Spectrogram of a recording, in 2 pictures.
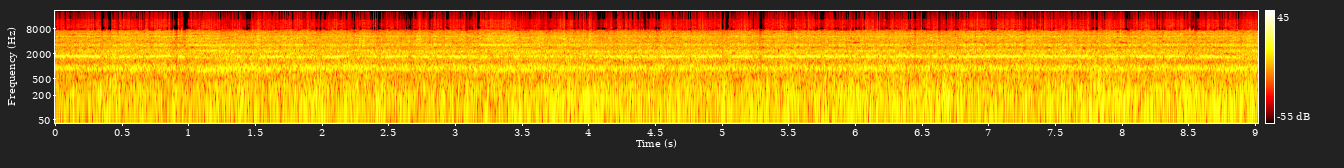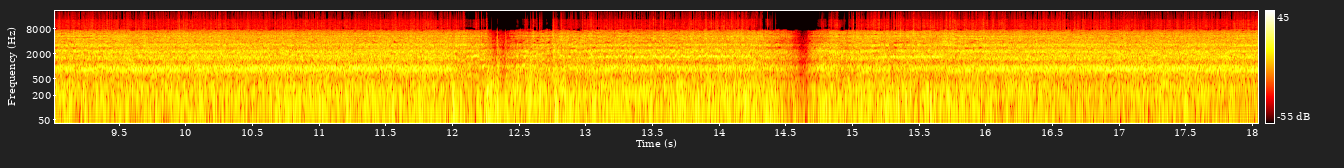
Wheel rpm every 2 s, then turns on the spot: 230, 230, 230, 230, 220, 210, 160, 160, 210.
none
